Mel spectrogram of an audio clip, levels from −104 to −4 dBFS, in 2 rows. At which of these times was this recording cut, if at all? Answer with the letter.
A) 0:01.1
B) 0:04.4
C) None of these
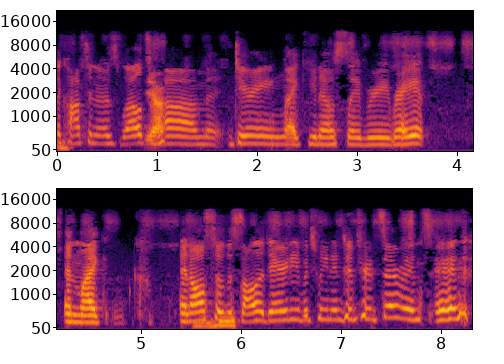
A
